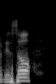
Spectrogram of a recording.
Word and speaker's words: 첫눈: 그래서 우리 가 " 천눈 "( 첫눈 ) 이라 고 말 할 때 , 이 " 눈 " 이 첫 음절이 아니기 때문 에 짧게 발음 하는 것 입니다 .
